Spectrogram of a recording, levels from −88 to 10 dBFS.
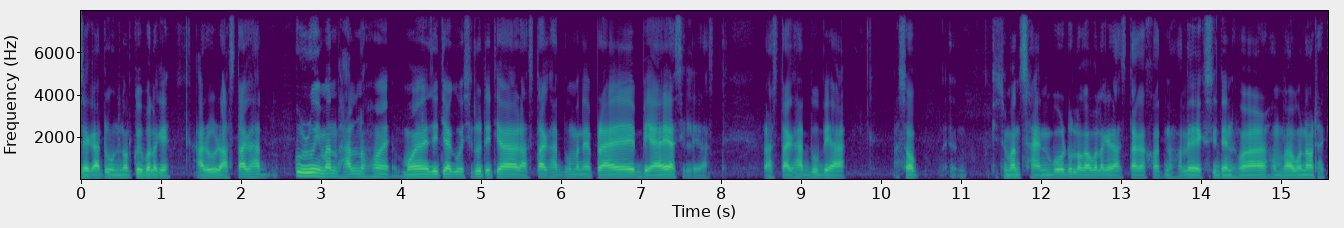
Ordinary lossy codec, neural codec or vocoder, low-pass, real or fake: none; none; none; real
